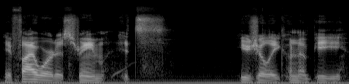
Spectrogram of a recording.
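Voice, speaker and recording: Deep-voiced, unhurried male game streamer. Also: fairly even intonation, bright, forceful tone, low-quality recording. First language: Japanese. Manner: easygoing, chuckles often, self-correcting. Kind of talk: casual gameplay commentary, reading chat.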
